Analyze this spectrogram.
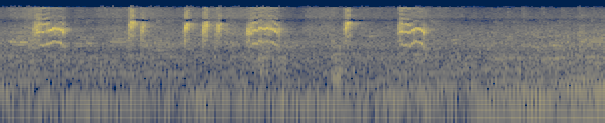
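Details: Olive-backed sunbird singing: bright, high arched chirps, each a quick rising-then-falling note, repeated roughly once a second with brief clicks between, and a low rumble behind.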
